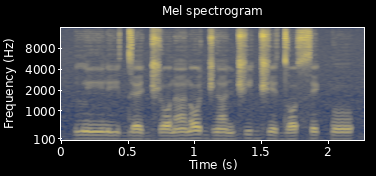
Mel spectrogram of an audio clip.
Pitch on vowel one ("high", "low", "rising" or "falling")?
low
